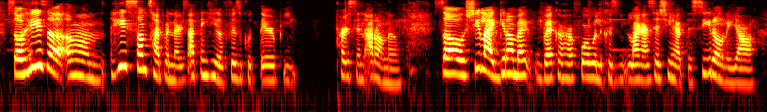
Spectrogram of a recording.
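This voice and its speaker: Bright-voiced young woman telling a storytime. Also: medium pitch. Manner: chatty and animated, talks straight to viewers. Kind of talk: casual storytime chat.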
